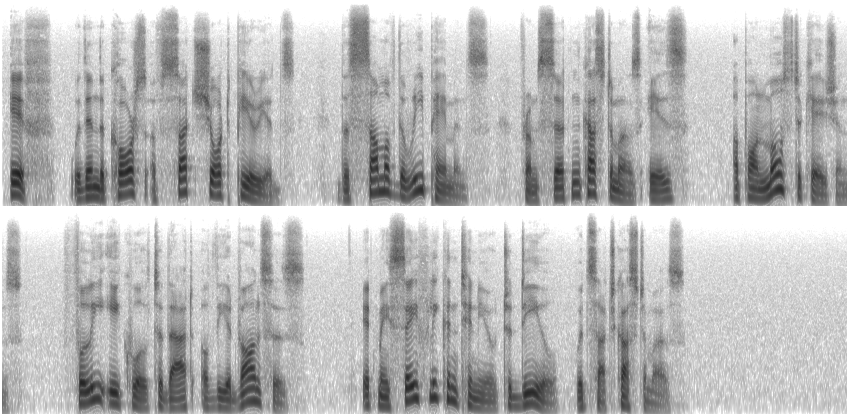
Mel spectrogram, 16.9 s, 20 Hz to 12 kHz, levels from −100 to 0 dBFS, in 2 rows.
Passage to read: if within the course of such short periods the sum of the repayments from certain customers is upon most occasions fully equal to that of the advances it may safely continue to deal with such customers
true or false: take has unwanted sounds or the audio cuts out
false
